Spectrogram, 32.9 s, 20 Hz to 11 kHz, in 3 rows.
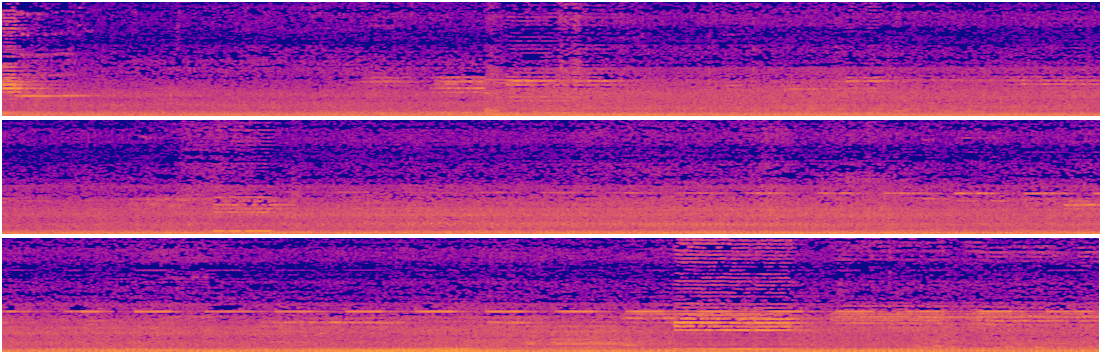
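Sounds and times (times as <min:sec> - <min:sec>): traffic engines and tyres passing: 0:00.0 - 0:32.9
vehicle horn: 0:27.2 - 0:30.1.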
